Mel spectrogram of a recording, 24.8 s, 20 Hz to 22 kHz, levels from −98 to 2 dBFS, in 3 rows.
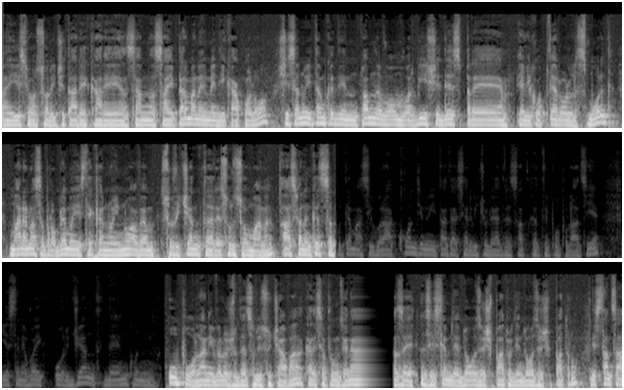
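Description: From 12.7 to 18.7 s, one channel inverted is the likely cause: one side's polarity seems reversed, so summed to mono the shared content cancels, dropping the level by about 38 dB. From 21.23 to 21.77 s, a call audio freeze likely occurred: delayed packets emptied the jitter buffer, and the last sound was stretched into a fading fill ending in about 100 ms of silence before the audio resumed intact. From 23.30 to 24.80 s, a jitter buffer speed-up trims short pitch-period pieces, around a third of a second in total, so the sound runs at 116% speed without a pitch change.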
